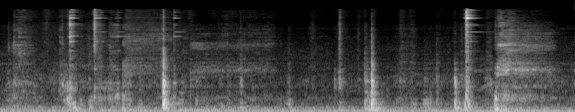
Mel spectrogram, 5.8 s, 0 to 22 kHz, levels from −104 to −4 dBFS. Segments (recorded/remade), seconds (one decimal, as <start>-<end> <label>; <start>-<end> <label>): 0.0-5.8 recorded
